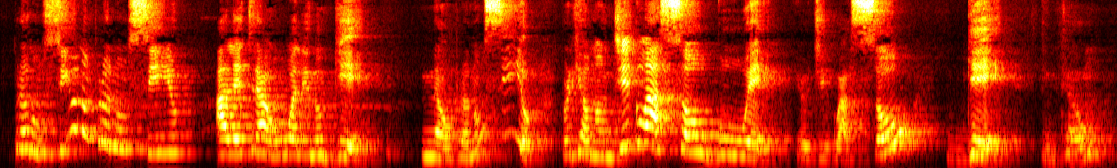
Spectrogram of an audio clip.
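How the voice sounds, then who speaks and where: Brief: woman, primary teacher for a remote lesson, unhurried, drawn-out words, high voice, echoey room. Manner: slow, drawn-out sounding of words for children; affectionate, calls pupils dear.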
